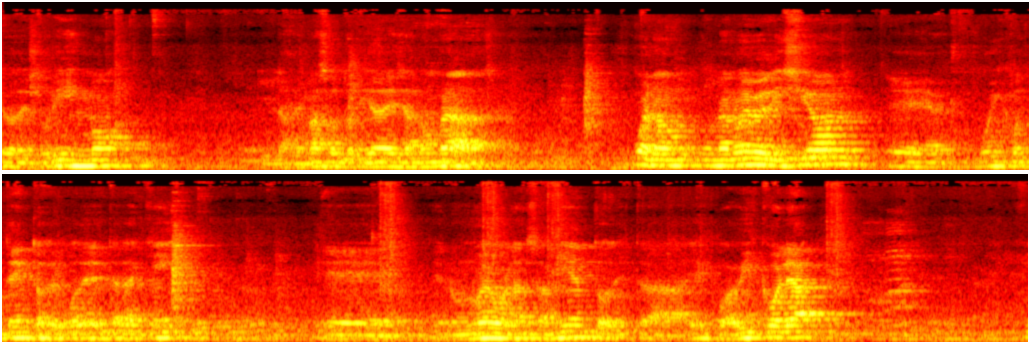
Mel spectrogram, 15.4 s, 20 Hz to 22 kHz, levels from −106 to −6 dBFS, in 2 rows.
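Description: No technical faults can be heard anywhere in this audio.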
